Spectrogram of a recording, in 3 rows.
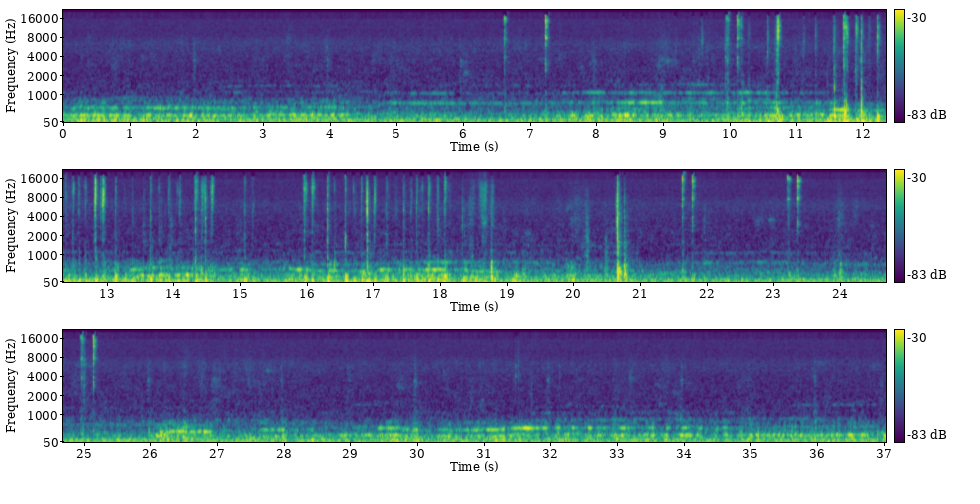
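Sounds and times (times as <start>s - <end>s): computer keyboard typing: 8.9s - 15.3s, 15.9s - 18.9s, 24.9s - 25.2s.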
